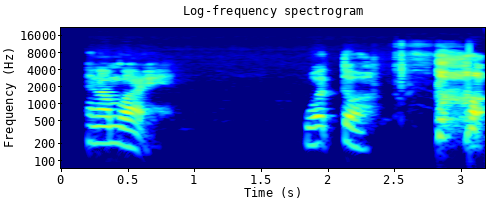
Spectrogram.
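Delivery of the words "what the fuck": acted, angry and shocked blurted outburst. Retelling a shocked discovery, imitating own angry outburst. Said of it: "I'm pissed".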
